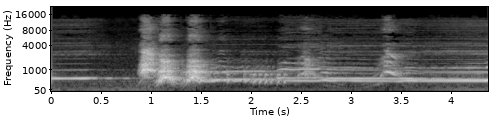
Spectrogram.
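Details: Pet dogs barking and howling: two sharp loud barks, then a long sustained howl with wavering pitch and a few softer yips mixed in.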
